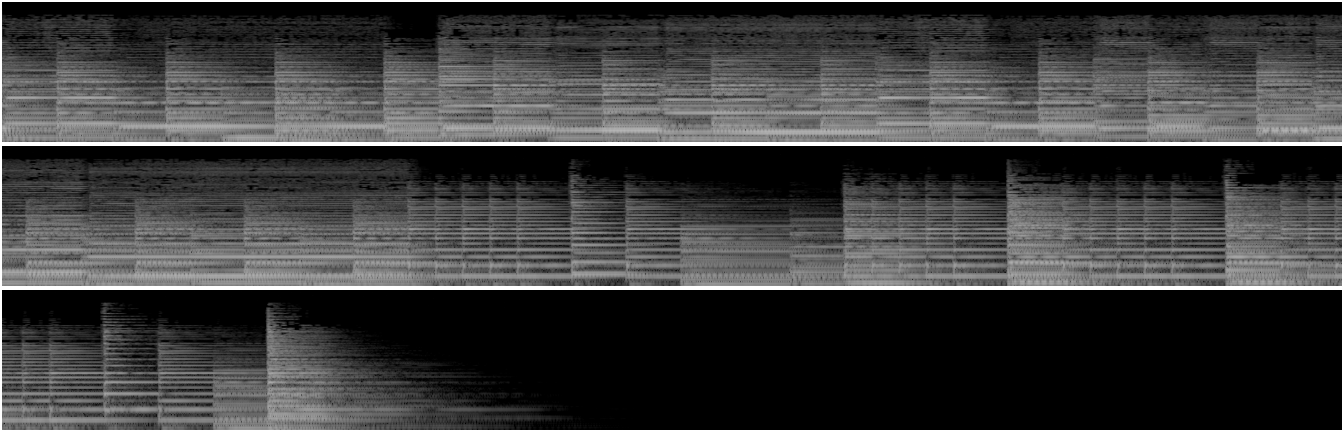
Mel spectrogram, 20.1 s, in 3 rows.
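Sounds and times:
clarinet melody: 0.0s - 10.2s, 10.9s - 15.7s.

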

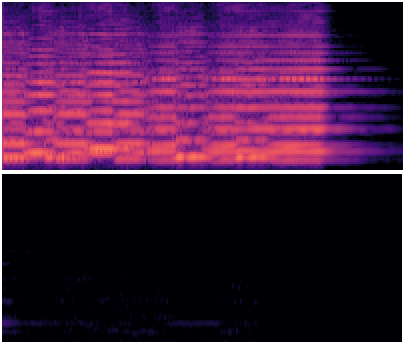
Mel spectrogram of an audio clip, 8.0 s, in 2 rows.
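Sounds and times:
cello playing a polska: 0.0s - 3.3s
two violins playing a polska: 0.0s - 3.4s.

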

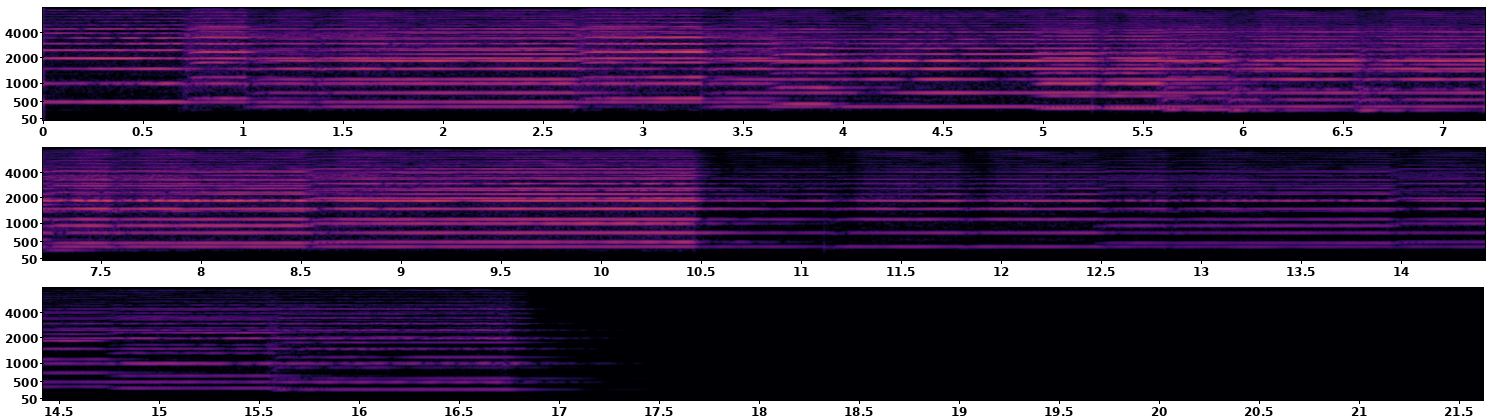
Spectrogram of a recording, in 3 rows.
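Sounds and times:
violin trio: 0.0s - 17.0s.

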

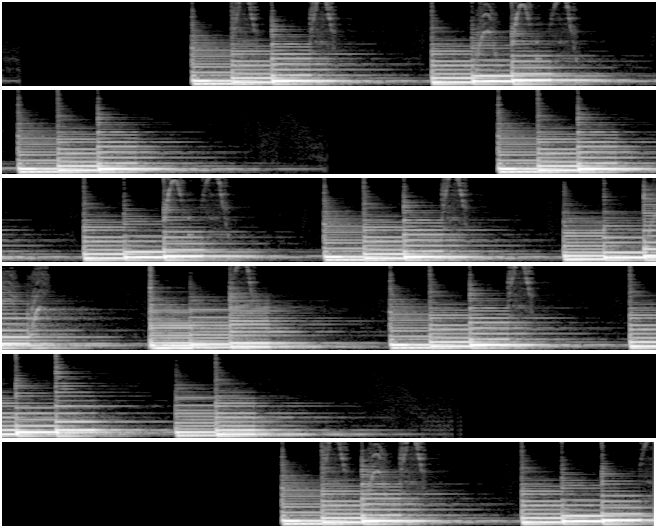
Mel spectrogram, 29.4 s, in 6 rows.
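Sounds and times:
classical guitar duet: 1.4s - 2.5s, 3.2s - 4.3s, 5.0s - 6.0s, 8.6s - 9.6s, 10.4s - 11.5s, 12.2s - 13.3s, 14.0s - 15.1s, 15.8s - 16.9s, 17.6s - 18.7s, 19.4s - 21.7s, 26.6s - 27.7s, 28.4s - 29.4s.

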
